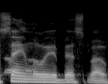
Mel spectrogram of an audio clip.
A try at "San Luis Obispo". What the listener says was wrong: You got to say the S. You talk pronunciation because the next word starts with the vowel, so you say the S. That's the rule.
